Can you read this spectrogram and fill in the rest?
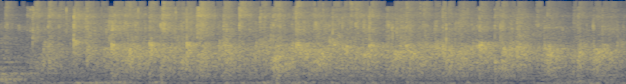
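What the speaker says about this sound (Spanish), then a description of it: "Dale un aplauso al Señor." A church congregation applauding continuously, a dense even patter of many hands clapping that holds at steady loudness throughout.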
